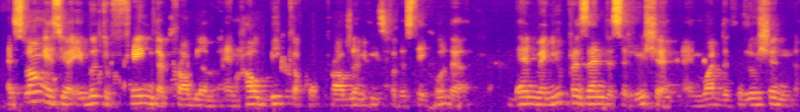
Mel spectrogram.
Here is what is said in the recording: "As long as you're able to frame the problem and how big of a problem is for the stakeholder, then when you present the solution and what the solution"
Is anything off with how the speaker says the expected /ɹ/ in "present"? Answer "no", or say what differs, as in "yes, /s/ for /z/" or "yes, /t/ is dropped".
no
